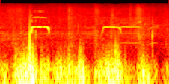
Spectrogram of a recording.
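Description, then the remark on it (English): A bird on the moors gives two drawn-out, high whistling calls, one early and one a second later, set against a steady low rumble like wind in open country. “Oh, just plants you straight in the moors, that sound.”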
